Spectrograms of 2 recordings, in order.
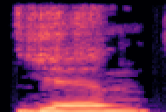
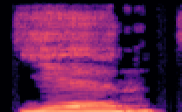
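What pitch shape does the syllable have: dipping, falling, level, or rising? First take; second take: level; rising. First: The pitch stays high and level. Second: The pitch rises from mid to high.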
